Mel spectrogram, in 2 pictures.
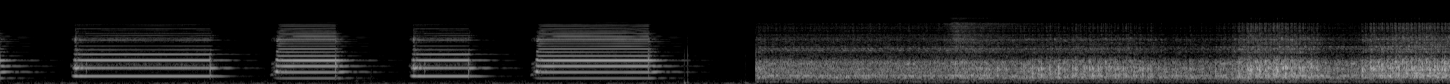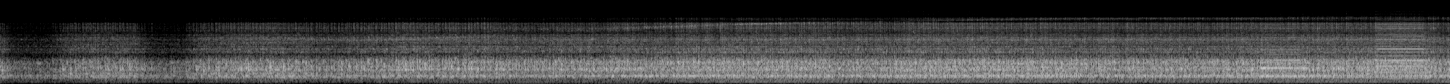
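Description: Sound decoder in an Accurascale Class 37 model locomotive, playing through its speaker: four two-tone horn blasts, alternating low and high, now free of crackle. About seven seconds in, the diesel engine sound comes in and builds steadily louder, with a rising whistle about two-thirds of the way through.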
